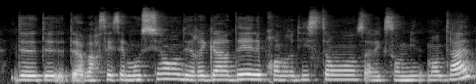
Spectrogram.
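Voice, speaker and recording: With a slight German accent, a woman speaks fairly slowly at medium pitch in a monotone, flat delivery, with audible room echo and noticeable background noise. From East Germany. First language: German (speaking French). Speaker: spiritual therapist. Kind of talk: interview. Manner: halting, many hesitations.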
